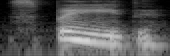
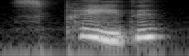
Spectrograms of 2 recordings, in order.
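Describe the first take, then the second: First: 스페이드 with an unpuffed p, close to ㅃ; smooth English "spade" for 스페이드; softened P. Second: 스페이드 with a puffed Korean ㅍ, pitched higher; hard aspirated P. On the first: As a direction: model the smoother way. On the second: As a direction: stiff Korean-style 스페이드. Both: Shown as a demonstration. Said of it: "이렇게 하면 훨씬 부드럽게".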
